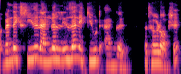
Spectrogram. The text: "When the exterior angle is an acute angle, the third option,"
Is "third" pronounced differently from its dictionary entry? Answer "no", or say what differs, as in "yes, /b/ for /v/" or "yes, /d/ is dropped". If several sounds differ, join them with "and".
yes, /t/ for /θ/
